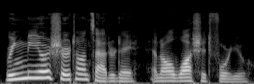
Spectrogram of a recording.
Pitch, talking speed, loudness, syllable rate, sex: 185 Hz, 285 wpm, -17 LUFS, 6.0 syllables/s, female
